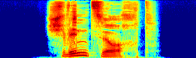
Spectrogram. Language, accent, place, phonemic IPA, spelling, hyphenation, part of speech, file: German, Germany, Berlin, /ˈʃvɪntˌzʊxt/, Schwindsucht, Schwind‧sucht, noun, De-Schwindsucht.ogg
- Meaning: tuberculosis, consumption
